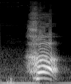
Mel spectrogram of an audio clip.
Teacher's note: तो ह नाम का जो वर्ण है ह, तो इसका उच्चारण करते समय ह या वर्णाचा उच्चारण करताना या उच्चार करताना फुफ्फुसातील हवा तोंडावाटे जोराने बाहेर फेकली जाते, म्हणून त्याला महाप्राण असे म्हणतात। अब ह का जब हम उच्चारण करते हैं तो ज्यादा मात्रा में हवा फेफड़े से निकलकर बाहर निकलती है, तो इसीलिए हम उसको महाप्राण कहते हैं।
